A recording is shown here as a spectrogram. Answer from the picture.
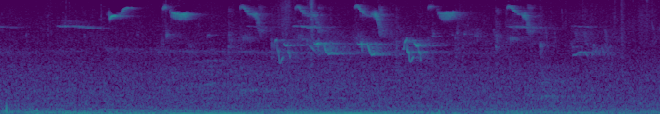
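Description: Songbirds calling: a string of short high chirps and down-slurred whistles from about a second and a half in until near the end, over a faint steady low rumble.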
